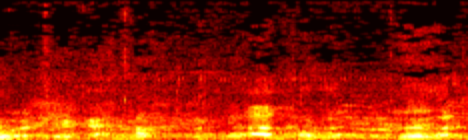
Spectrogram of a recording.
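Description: Crowd chatter: many voices talking at once, overlapping and indistinct, in a pause between a man's loud calls.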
